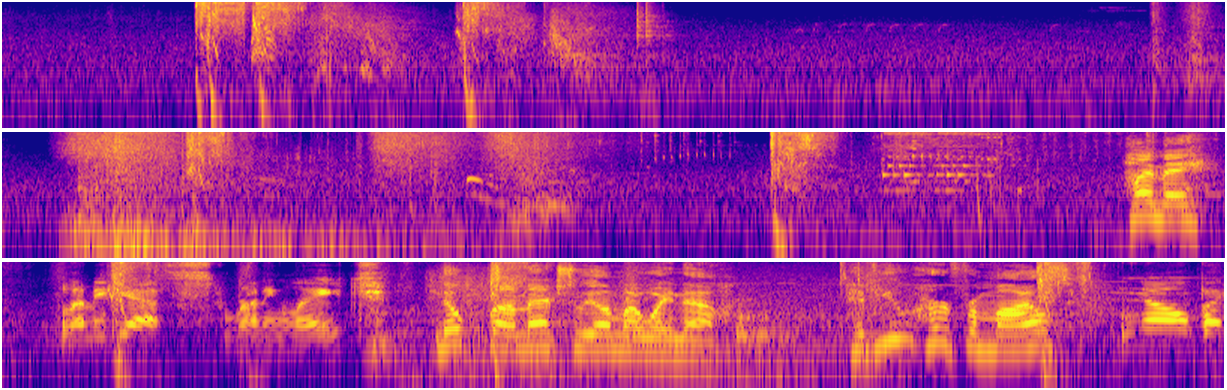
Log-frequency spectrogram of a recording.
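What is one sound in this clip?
Web lines shoot out with sharp snaps.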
